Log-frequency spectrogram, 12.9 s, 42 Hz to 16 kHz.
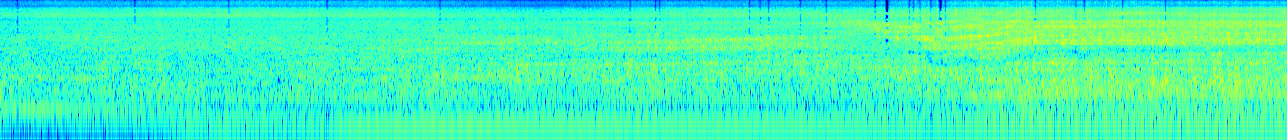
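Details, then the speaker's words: Audi 4.0 twin-turbo V8 idling after a spark plug replacement: smooth, even idle with a steady, regular exhaust pulse, settling as it warms, no check engine light; normal idle. "Man, that exhaust sounds good."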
